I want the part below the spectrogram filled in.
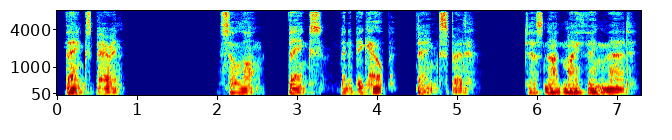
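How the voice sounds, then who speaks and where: An American man voicing a stoic, world-weary, middle-aged monster hunter in a video game, with a gravelly, husky voice and a deadpan, clipped delivery. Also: very deep voice, no echo, clean studio sound, exaggerated voice. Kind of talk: video game character dialogue lines.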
